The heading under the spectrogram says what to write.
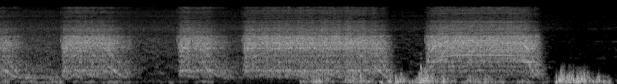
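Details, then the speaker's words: Yamaha Mio scooter, electric starter: repeated bursts of a high, free-spinning starter whine with no engine cranking; the starter dynamo does not rotate the crankshaft. Likely causes are a faulty one-way starter clutch or the dynamo spinning in reverse. "This actually creates another problem, yes, the starter dynamo doesn't rotate the crankshaft or the rotation of the dynamo doesn't reach the axle or los."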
